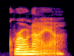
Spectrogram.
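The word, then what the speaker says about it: Gráinne: and I said well in Ireland they typically pronounce it like gronia her face went red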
